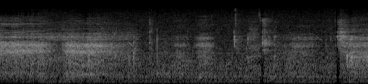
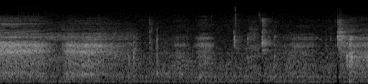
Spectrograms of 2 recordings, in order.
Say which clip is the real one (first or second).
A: second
